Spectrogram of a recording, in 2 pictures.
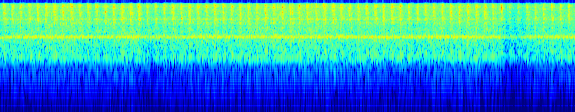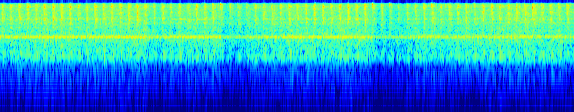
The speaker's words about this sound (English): So back tack a few stitches first just to make sure your stitches aren't going to come undone. and then stitch straight across the top.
